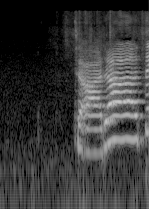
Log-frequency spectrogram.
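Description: A young girl's voice singing one long held note, starting about halfway in after a near-silent first second.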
